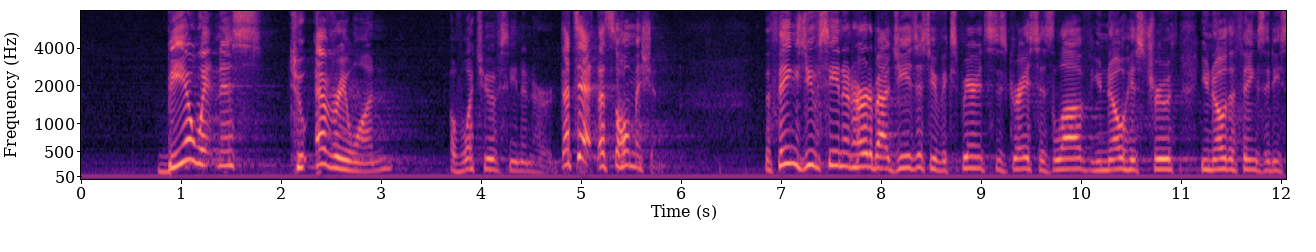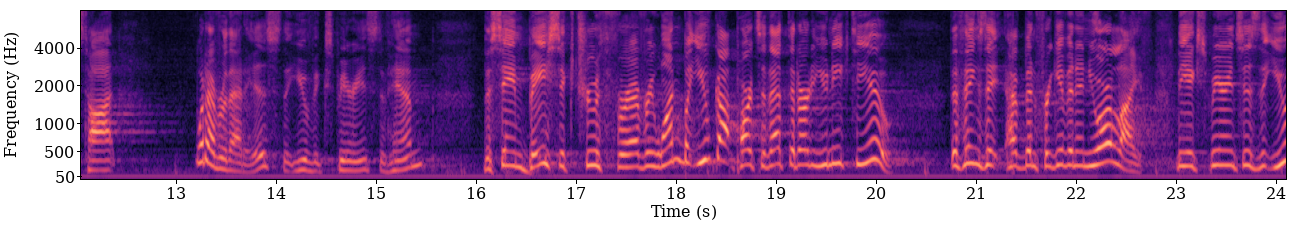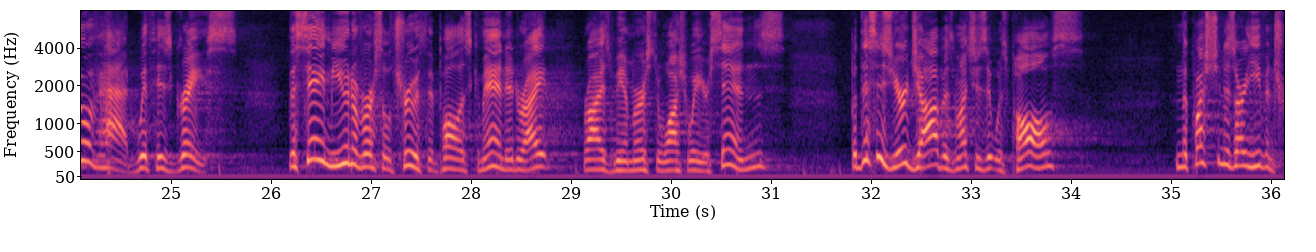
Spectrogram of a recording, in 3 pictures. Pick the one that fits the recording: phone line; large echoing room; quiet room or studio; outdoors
large echoing room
